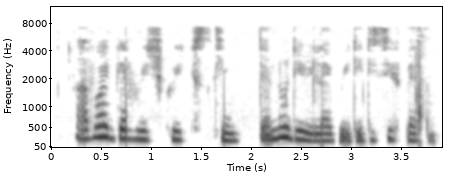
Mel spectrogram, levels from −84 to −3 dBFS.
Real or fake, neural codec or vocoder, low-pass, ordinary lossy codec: real; none; 7.2 kHz; MP3, 32 kbps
